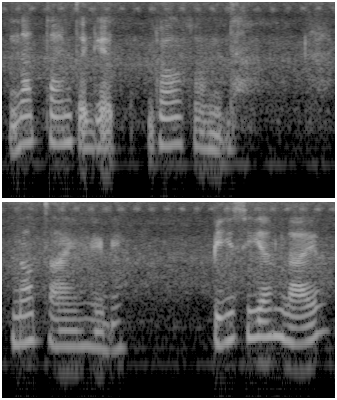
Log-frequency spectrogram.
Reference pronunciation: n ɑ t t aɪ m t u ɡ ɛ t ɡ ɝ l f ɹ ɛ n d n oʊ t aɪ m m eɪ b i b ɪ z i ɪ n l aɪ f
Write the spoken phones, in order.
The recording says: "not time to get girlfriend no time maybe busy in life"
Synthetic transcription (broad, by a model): n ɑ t t aɪ m t u ɡ ɛ t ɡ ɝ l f ɛ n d n oʊ t aɪ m m eɪ b i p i s i ɪ n l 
